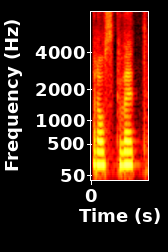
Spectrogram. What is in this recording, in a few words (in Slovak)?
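"rozkvet", Slovak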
